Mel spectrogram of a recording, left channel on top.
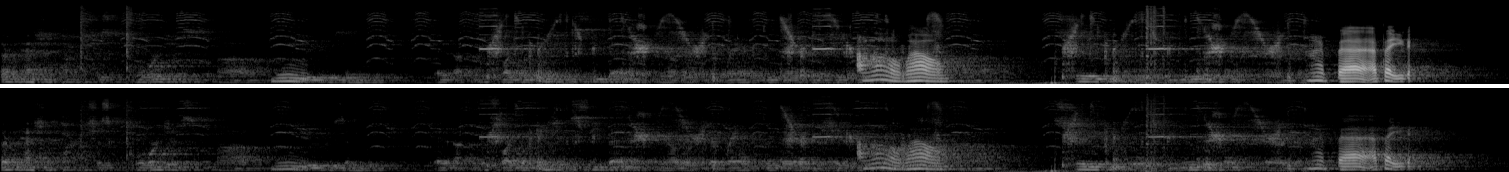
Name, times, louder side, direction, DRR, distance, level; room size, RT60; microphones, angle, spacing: voice 1, 0.0-4.0 4.3-9.1 9.6-9.9 10.5-12.4 12.6-13.1, right 1 dB, 55° right, -1 dB, 3.8 m, -48 dB
sound 1, 0.8-2.1 2.7-3.1 3.7-13.2, left 5 dB, 25° left, 0.7 m, -45 dB
voice 2, 2.7-3.1 8.6-9.5 13.1-14.1, left 8 dB, 70° left, 16 dB, 0.4 m, -30 dB
19.0 x 7.4 x 8.1 m, 2.3 s
head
